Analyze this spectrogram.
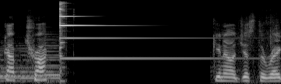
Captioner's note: bell dings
